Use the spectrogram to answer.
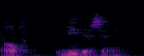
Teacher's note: the W sometimes is pronounced a little closer to a V in English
